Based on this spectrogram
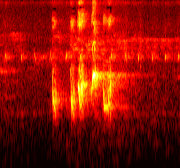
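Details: Red-whiskered bulbul giving a short song phrase for luring, quick to start: a rapid run of warbled, bubbling notes that rise and fall, over a faint, steady, high ticking in the background.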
